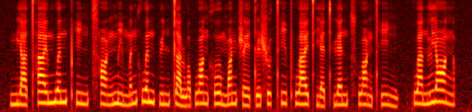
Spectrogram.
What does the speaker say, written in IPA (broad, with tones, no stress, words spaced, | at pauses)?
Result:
mjä˨˩t̪ʰa˦ɪ̯ mwə˦npʰi˨˦ŋ t͡sʰɑ˨˦ŋmi˨˩ mə˦nxwə˥˨n py˨˦n t̪ä˨˩ɻwɔ˦pwɑ˥˨ŋxo˥˨ʊ̯ mɑ˥˨ŋʂe˨˩ɪ̯t̪i˨˦ʂu˨˦ t̪ʰi˦pʰwa˦ɪ̯t̪ʰjɛ˨˩ t̪ʰɥɛ˦n t͡sʰwɑ˥˨ŋt̪ʰi˥˨ŋ | kwa˨˦nljɑ˥˨ŋ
